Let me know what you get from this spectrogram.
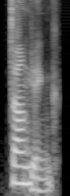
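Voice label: "tonic", Indian; Dictionary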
